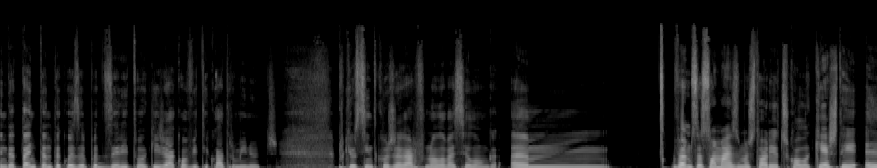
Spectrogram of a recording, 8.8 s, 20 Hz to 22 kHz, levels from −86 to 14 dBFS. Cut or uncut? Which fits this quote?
uncut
